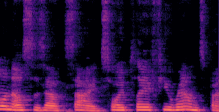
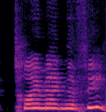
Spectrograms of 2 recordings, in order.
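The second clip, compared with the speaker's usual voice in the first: small, squeaky, very high-pitched voice; 10 semitones higher than usual. Reading a friend's reply during a hopscotch game, in a high-pitched voice. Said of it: "Danielle says in her high-pitched voice".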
